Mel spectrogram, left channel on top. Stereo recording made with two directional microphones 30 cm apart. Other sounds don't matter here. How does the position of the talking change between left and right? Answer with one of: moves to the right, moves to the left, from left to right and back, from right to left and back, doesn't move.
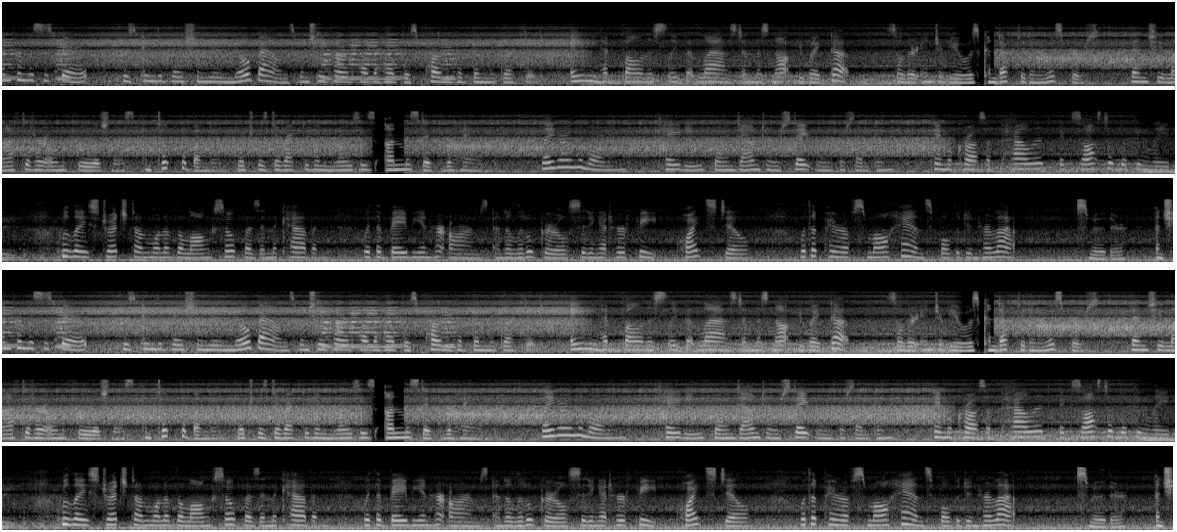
doesn't move.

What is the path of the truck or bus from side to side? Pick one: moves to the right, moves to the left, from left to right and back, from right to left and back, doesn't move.
doesn't move.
